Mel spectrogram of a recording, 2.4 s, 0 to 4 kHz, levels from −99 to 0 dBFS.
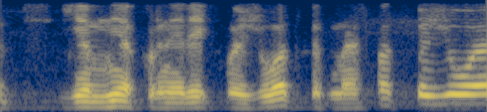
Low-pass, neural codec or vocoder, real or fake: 3.6 kHz; none; real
